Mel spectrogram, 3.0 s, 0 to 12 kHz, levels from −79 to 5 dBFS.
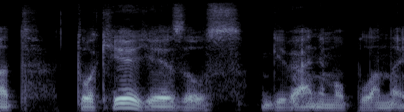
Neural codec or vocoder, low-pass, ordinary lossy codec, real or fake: vocoder, 44.1 kHz, 128 mel bands, Pupu-Vocoder; 10.8 kHz; AAC, 48 kbps; fake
